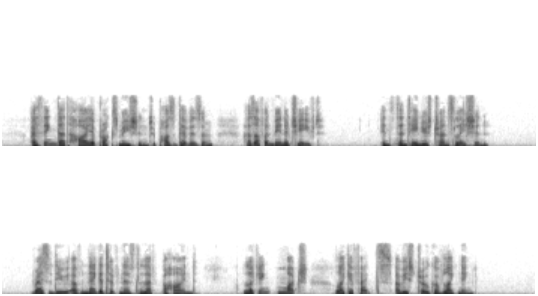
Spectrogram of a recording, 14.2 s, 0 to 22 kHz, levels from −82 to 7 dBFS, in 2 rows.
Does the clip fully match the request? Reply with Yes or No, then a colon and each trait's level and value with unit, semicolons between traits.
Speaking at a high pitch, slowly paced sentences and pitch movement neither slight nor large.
Yes: high, 225 Hz; slow, 115 wpm; average, 3.4 semitones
